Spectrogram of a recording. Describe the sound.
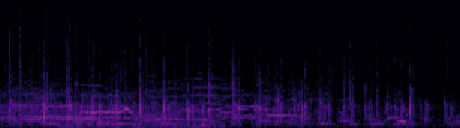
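Steady applause from an audience, dense clapping that carries on for several seconds, with voices and some cheering mixed in and a slight thinning toward the end.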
